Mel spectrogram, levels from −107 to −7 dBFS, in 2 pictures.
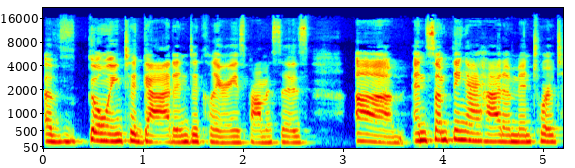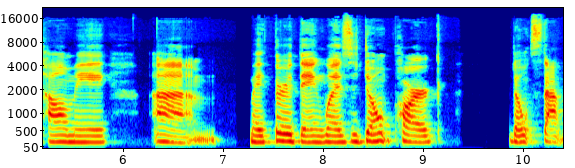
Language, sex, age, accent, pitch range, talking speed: English, female, 20-39, American, 175-210 Hz, 150 wpm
